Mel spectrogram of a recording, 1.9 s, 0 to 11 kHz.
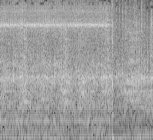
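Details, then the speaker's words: Homemade ebike driven by a car alternator used as motor, revived after sitting in a shed, spun freely at about 13 V from a motor controller: steady high whine that holds pitch, then cuts off cleanly; motor runs normally. "but before we do that we'll just make sure it's still working"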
